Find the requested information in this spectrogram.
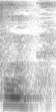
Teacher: ہا جو ہے حروف حلقی میں سے ہے اور اس کو ہم حلق کے نچلے حصے سے ادا کریں گے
